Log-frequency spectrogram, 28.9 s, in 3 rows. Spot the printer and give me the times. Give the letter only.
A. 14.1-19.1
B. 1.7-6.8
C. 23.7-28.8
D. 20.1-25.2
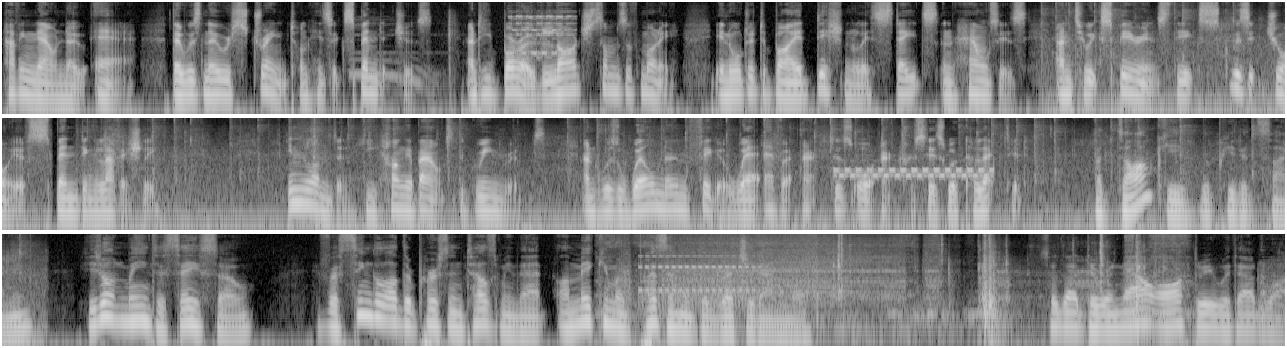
C.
